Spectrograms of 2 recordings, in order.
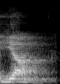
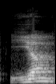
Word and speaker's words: যঙ্: উচ্চারণটা কিন্তু ইয়ং। তোমরা হয়তো বলবে যে স্যার এখানে তো অন্তস্থ জ আছে সেহেতু জং হবে তা না। সংস্কৃত ভাষায় অন্তস্থ জটা ইয়া উচ্চারণ হয়। এজন্য উচ্চারণটা হবে ইয়াম প্রত্যয়।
